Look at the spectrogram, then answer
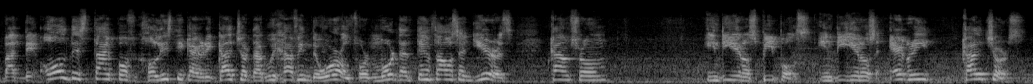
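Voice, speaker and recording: High, bright-voiced man with a Peruvian accent. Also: normal speed. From Peru. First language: Aymara. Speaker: academic, guest speaker. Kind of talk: public rally speech. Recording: faint outdoor event noise.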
